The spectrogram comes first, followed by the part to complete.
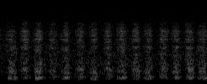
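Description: Strip of mahogany rubbed back and forth over 80-grit sandpaper stuck to a guitar fretboard, in quick even strokes, about five a second: the fretboard's radius is being sanded into a curved wooden clamping caul.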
